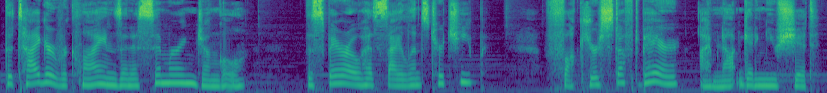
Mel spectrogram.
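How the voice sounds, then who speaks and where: A woman streamer giving a soft ASMR-style storybook reading, speaking gently, dipping into whispers and making mock-exasperated asides. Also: mid-range voice, normal speed, soft background music.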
